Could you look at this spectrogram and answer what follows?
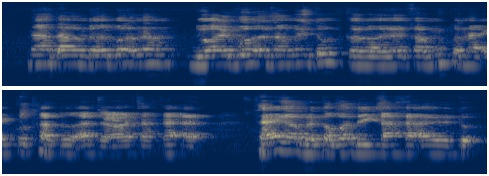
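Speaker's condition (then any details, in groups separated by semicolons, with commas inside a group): Cerebral palsy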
